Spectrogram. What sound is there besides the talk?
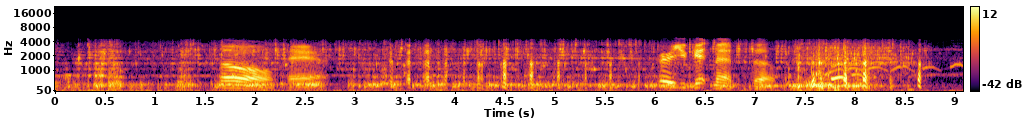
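toilet flush sound effect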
